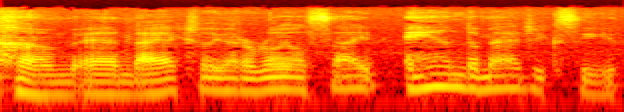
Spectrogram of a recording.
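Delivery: usual speaking voice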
